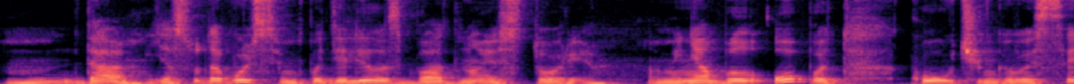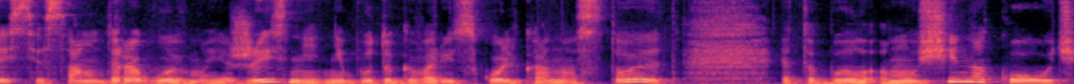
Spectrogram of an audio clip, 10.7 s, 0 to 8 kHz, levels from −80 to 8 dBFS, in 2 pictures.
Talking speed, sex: 160 wpm, female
